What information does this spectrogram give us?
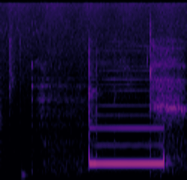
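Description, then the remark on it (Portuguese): A single steady electronic phone beep, the ringing tone of an outgoing WhatsApp call, holds for about a second over faint room noise, then cuts off. “Mas vou-lhe ligar para ver se ele está aqui. Vocês já devem estar aqui a ouvir o, o pip.”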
